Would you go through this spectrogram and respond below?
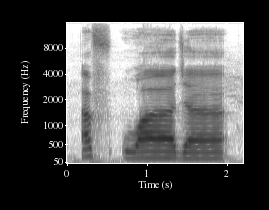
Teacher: آگے ہے افواجا، فا تو ہو گیا ساکن، واو کو 1 الف کے برابر کھینچ کے پڑھیں گے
